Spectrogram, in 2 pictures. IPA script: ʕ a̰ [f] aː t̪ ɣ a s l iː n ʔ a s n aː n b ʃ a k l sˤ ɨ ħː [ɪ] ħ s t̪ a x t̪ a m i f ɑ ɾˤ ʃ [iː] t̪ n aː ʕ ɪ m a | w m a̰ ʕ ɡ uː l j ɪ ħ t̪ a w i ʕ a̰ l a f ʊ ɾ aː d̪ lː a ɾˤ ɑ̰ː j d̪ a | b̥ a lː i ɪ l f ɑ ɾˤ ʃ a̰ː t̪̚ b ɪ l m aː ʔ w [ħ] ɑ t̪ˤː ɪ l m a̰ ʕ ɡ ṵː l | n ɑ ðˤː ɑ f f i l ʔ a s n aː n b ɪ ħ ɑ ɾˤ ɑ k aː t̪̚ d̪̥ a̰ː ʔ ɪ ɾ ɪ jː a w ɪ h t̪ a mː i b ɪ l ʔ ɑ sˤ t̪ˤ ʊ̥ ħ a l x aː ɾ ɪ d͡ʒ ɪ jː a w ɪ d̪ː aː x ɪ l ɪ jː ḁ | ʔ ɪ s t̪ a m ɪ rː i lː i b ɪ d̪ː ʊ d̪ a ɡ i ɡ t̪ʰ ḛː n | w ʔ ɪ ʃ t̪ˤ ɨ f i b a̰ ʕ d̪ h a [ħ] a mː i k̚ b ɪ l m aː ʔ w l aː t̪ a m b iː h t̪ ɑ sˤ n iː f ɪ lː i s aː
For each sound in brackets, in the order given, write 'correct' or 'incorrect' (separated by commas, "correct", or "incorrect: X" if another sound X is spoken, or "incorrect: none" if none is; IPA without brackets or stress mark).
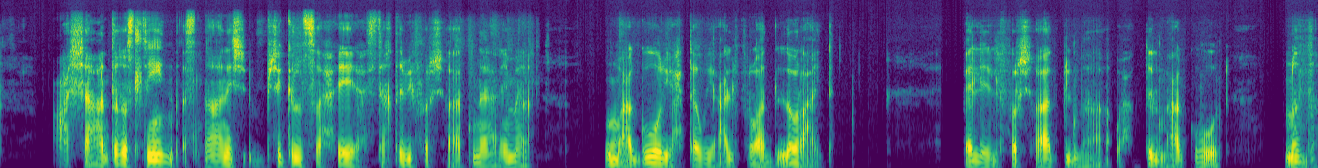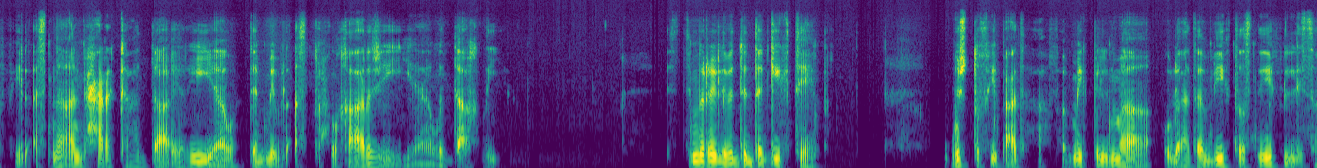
incorrect: ʃ, incorrect: i, incorrect: aː, correct, incorrect: f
